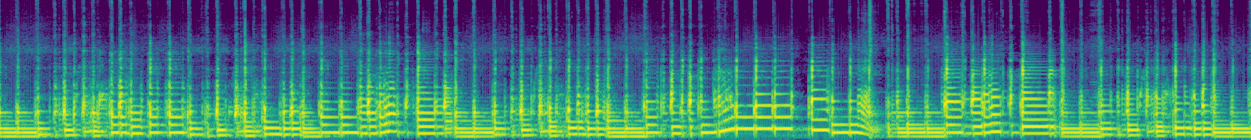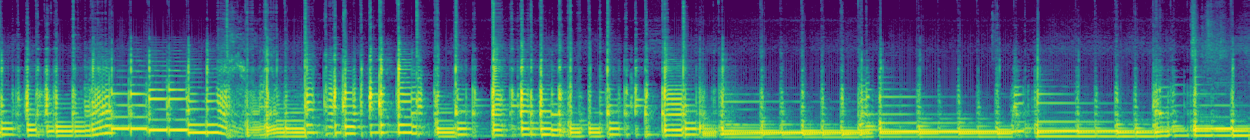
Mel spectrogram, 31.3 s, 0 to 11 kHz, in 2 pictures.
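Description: Mid-1960s Höfner 500/6 electric bass played with a pick on its bridge pickup alone, running through quick melodic bass lines, then settling into a few longer held low notes near the end.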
